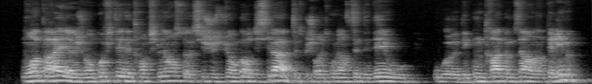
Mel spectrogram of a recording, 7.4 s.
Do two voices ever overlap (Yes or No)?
No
